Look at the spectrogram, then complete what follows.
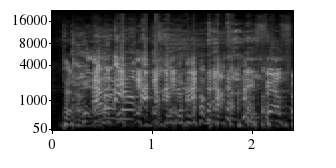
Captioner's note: laughing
